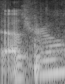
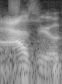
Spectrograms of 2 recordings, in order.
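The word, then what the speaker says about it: Azrael: Oh, it's totally not Astro, guys. It's not Astro. I've been watching you for a long time. I thought you were saying as for real. How do you How do you pronounce it? Azreal. It's not Azrial, guys. It's like it's like it's like the Undertale character as Toriel's kid.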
